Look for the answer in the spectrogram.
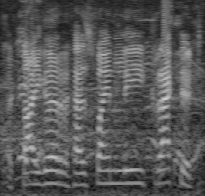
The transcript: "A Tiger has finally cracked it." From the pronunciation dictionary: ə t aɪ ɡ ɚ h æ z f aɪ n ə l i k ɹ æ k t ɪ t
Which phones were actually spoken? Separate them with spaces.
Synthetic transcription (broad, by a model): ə t aɪ ɡ ɚ h æ z f aɪ n ə l i k ɹ æ k t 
